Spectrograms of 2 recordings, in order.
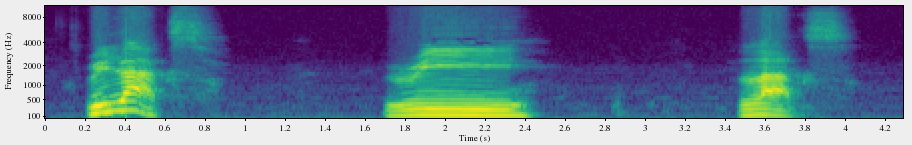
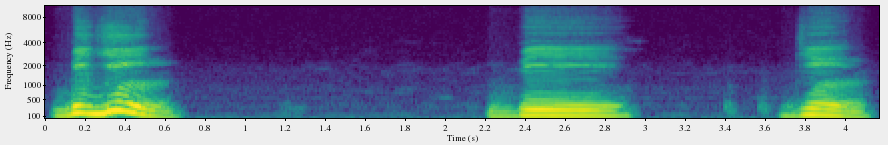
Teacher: The stress is what? On the second syllable.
